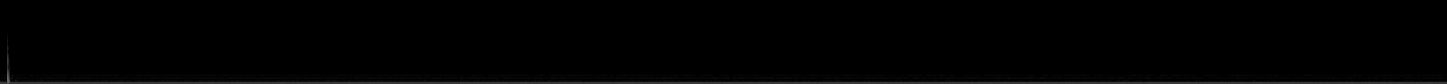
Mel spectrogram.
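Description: Near silence: a steady low electrical hum with faint hiss on the broadcast audio, after one short click at the very start.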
